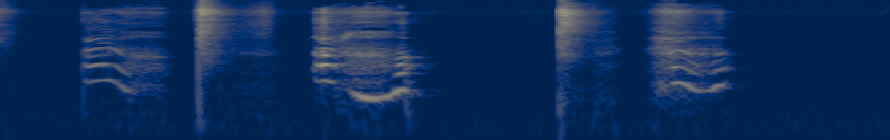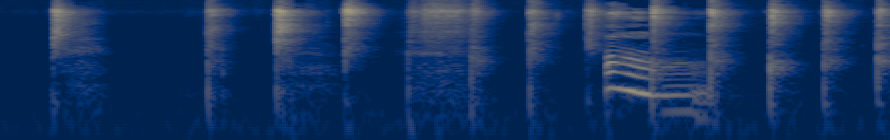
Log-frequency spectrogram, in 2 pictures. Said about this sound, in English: Slap it, Daddy. Slap my pussy. Oh, yeah, make it sting. Ow!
